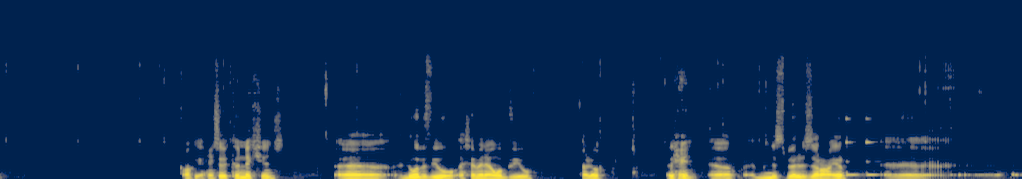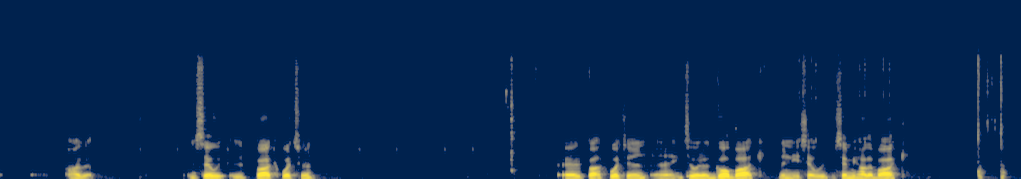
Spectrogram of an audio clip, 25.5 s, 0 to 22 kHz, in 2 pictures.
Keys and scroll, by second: 24.8-25.5 typing.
